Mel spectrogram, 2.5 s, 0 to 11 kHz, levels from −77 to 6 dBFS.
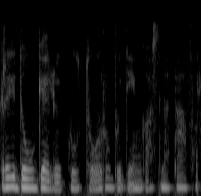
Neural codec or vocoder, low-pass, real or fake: none; 7.2 kHz; real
